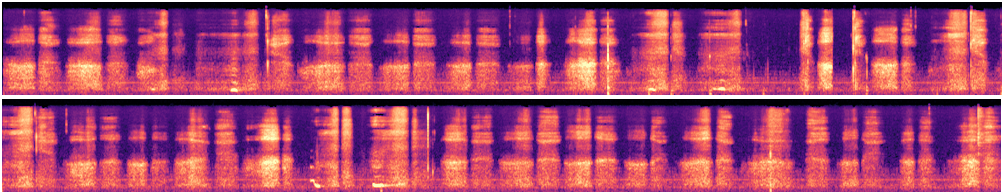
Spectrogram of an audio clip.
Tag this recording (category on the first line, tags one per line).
Sound effects > Human sounds and actions
female
female-voice
italian
masturbation
vocal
